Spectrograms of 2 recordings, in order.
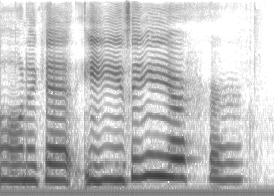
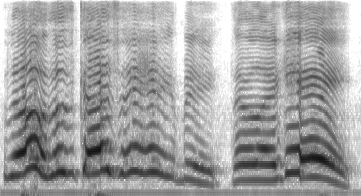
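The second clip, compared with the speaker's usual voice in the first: fake crying; 5 dB louder than usual. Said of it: "Don't cry".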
